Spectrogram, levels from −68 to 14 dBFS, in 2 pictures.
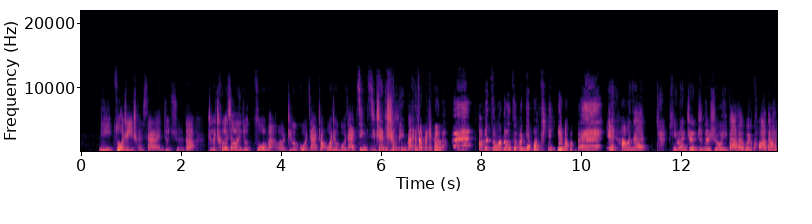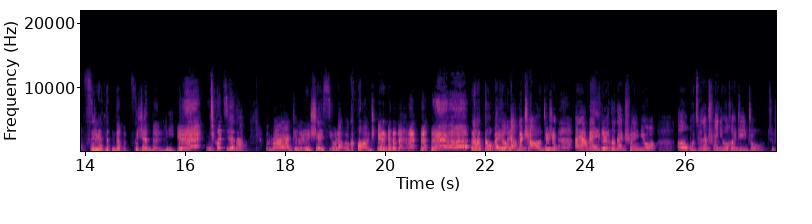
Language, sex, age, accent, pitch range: Chinese, female, 20-39, native, 220-365 Hz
